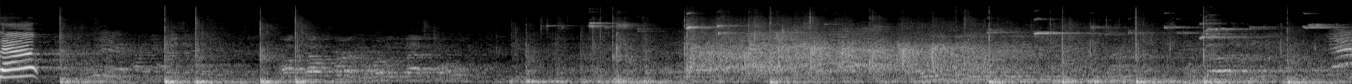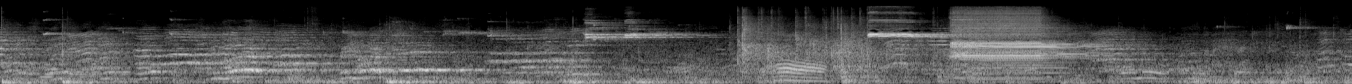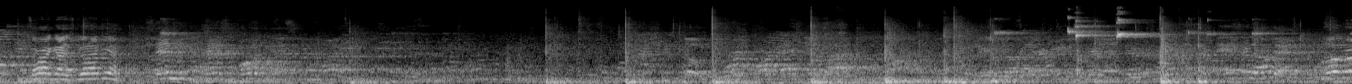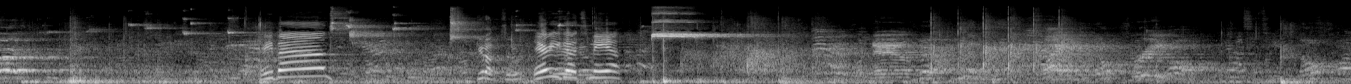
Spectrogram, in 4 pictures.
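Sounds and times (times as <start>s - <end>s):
whistle blast: 22.2s - 24.6s, 47.1s - 48.0s
gym buzzer: 22.4s - 24.6s
basketball bouncing on wooden floor: 35.9s - 36.7s.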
